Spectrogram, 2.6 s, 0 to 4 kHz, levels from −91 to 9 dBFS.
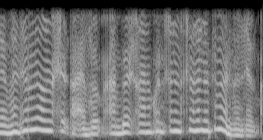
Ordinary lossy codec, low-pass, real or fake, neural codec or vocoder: none; 3.6 kHz; fake; autoencoder, 44.1 kHz, a latent of 192 numbers a frame, MeloTTS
